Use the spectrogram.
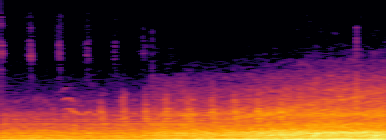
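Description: A Case tractor engine in the video game Farming Simulator gives a steady, low diesel drone that swells slightly as it runs, loud and close, with no talk.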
